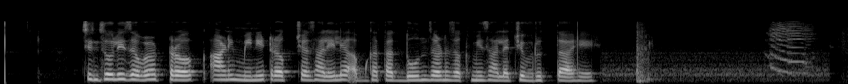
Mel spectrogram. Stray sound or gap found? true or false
true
